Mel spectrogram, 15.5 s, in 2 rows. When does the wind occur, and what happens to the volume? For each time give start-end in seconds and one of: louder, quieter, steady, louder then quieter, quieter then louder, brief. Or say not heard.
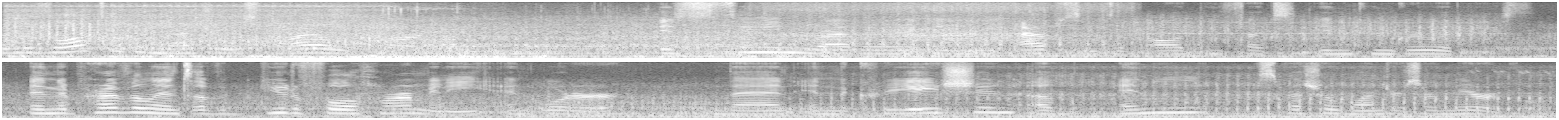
0.0-11.4 quieter then louder.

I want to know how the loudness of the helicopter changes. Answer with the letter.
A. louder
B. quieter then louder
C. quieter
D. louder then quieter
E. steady
B.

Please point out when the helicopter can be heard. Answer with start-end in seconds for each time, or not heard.
0.0-15.4.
